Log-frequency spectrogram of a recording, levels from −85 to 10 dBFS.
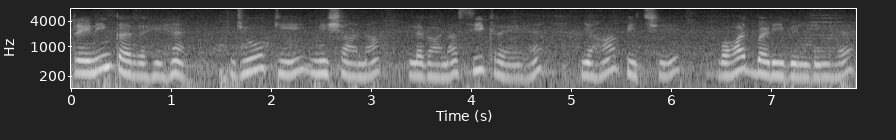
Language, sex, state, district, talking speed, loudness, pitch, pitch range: Hindi, female, Punjab, Pathankot, 120 wpm, -17 LUFS, 220 Hz, 205-240 Hz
